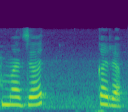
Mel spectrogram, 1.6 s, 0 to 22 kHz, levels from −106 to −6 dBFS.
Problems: constant background noise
